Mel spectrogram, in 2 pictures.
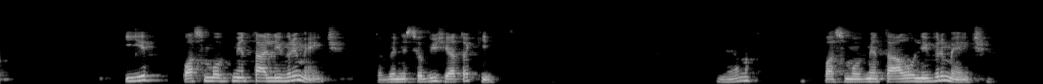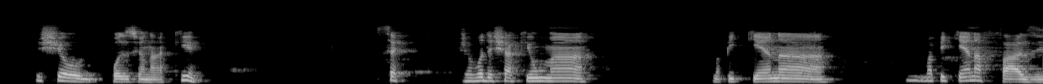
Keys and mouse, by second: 1.1-3.0 drag, 1.4 g, 3.2-4.9 middle drag, 6.4 right click, 6.6 g, 6.8-8.4 drag, 9.9 g, 13.6 middle click, 13.8 g, 14.6 click, 17.6-20.8 middle drag.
